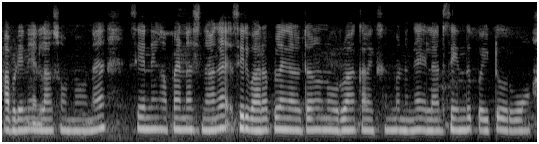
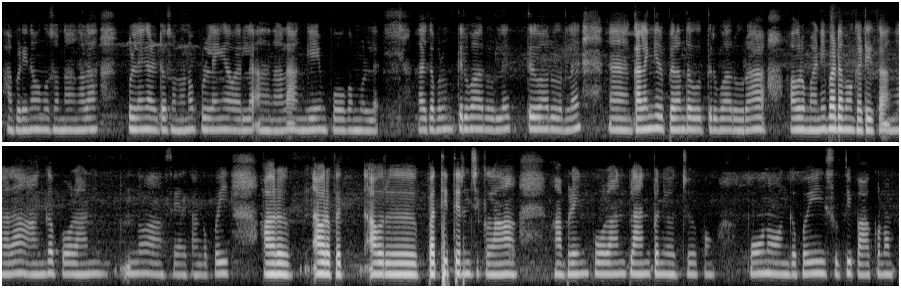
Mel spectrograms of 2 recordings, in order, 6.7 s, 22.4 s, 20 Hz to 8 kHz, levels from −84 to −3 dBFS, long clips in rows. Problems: background sounds at intervals, background conversations at intervals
